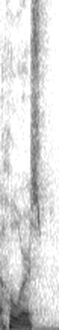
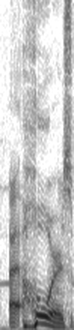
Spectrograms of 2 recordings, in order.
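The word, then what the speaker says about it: Hoare's: Whores, but it's spelled... – Whores? Yeah. Interesting. Okay. – It is spelled HORE'S.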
